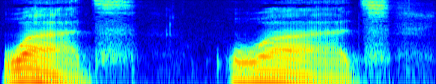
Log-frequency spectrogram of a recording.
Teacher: You can hear there that the letter R is almost gone.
